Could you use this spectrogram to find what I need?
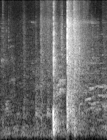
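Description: A cricket ball bounces on the pitch.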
